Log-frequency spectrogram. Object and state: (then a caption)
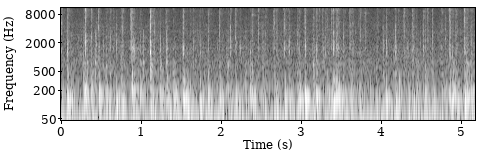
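Plastic laptop keyboard being typed on. Fingertips type continuously on the plastic keys of a silver Dell laptop with a metal and plastic body. They make a steady stream of quick, dry taps with bright clicks over a low thump. The taps run too close together to count.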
